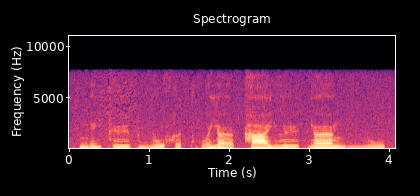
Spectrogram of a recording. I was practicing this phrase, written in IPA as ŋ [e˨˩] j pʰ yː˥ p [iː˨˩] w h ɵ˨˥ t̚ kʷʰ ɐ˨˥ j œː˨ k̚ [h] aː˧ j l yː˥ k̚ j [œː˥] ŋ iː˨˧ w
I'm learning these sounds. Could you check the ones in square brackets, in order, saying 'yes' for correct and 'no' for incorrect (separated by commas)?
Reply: no, no, yes, yes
